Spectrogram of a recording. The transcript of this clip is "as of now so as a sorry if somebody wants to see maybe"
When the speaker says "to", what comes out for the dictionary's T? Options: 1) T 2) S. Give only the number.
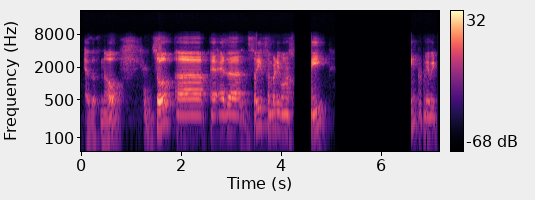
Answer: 2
